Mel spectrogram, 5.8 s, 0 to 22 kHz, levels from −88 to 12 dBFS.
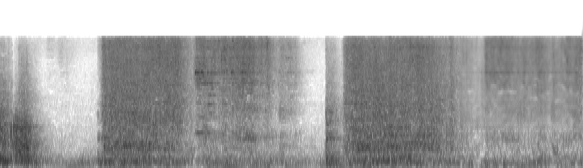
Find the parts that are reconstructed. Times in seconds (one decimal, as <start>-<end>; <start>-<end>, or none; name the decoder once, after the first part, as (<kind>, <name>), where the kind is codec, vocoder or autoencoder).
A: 4.6-5.8 (vocoder, Vocos)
